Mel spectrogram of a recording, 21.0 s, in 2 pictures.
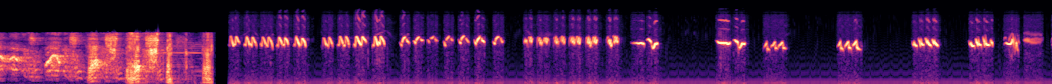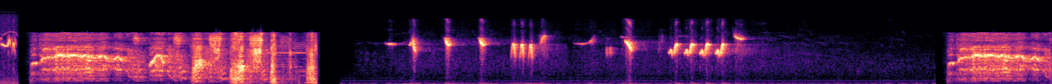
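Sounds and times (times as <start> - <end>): bird chirping high notes: 2.3 - 10.7
lower sound: 2.3 - 10.7.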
